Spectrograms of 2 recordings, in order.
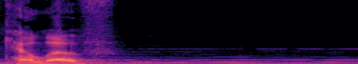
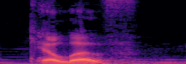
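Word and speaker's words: כֶּלֶב: with no doggish okay so RK from cough short e from the Sehgal L from the LA mid short e from the next Sehgal bait with no doggish is a V this pronounced quel EV quel EV quel EV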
